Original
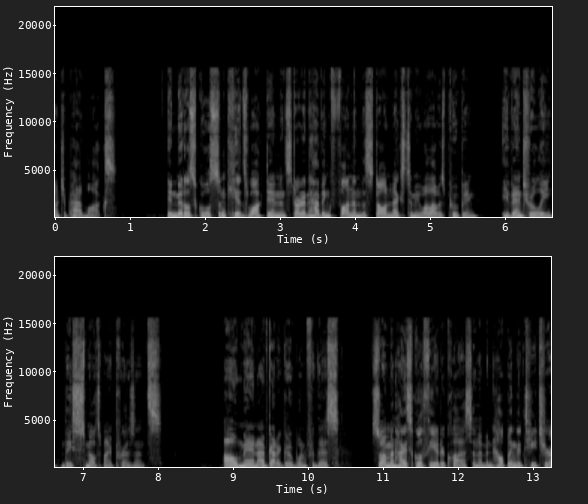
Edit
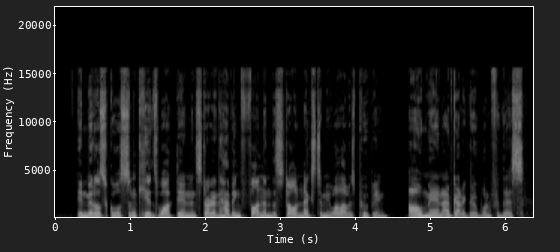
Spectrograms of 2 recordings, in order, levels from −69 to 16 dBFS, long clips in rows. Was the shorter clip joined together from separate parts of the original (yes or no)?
yes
